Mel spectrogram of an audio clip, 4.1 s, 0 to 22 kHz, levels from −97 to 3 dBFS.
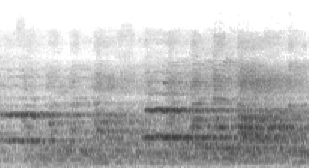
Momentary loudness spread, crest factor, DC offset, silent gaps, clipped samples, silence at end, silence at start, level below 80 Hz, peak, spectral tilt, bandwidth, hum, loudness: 12 LU; 16 dB; under 0.1%; none; under 0.1%; 0 s; 0 s; -64 dBFS; -12 dBFS; -5 dB/octave; 10.5 kHz; none; -28 LUFS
